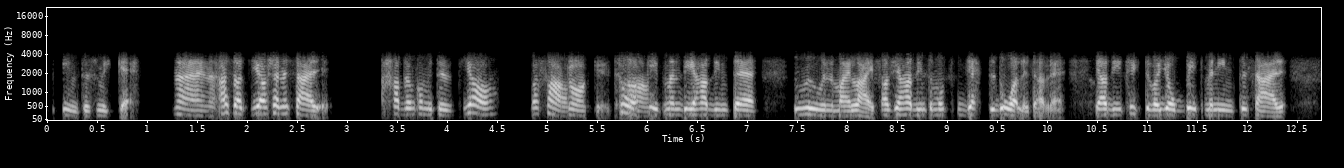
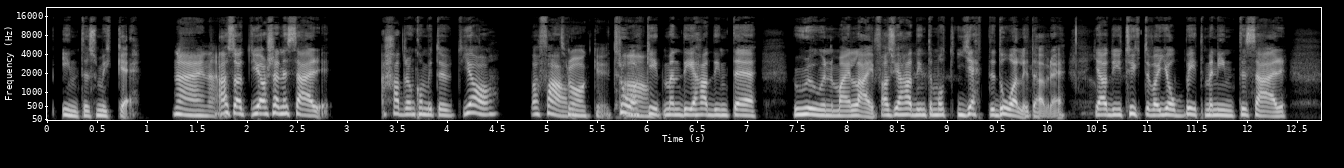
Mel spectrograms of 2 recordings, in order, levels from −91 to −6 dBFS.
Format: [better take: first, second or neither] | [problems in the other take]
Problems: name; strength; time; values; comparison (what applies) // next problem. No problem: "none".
second | phone-call audio; poor line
